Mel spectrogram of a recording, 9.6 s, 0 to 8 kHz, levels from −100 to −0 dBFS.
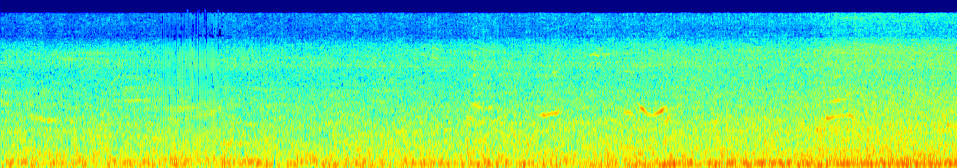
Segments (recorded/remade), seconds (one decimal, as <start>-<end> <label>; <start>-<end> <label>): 0.0-1.6 recorded; 1.6-2.2 remade; 2.2-9.6 recorded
